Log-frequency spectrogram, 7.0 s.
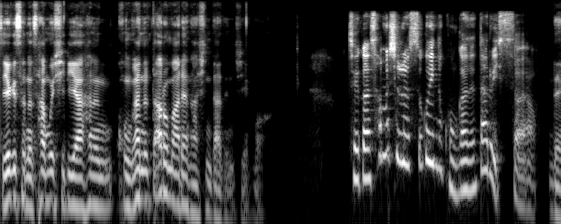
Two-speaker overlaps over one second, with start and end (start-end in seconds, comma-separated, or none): none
